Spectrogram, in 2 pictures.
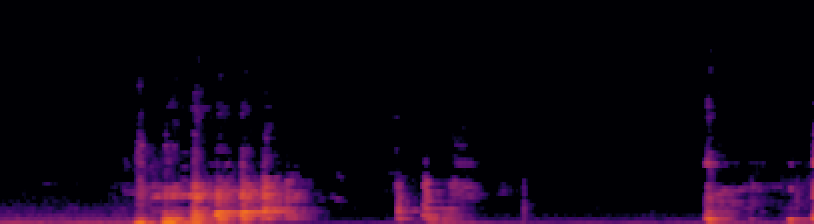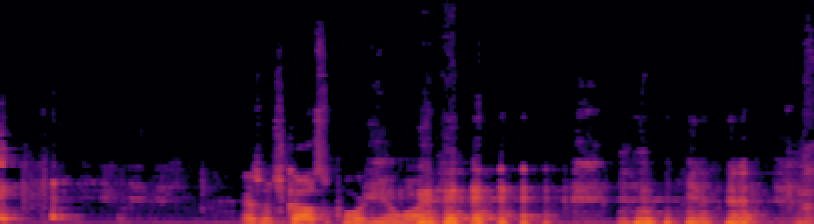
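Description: A young woman laughs and talks with animation nearby.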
